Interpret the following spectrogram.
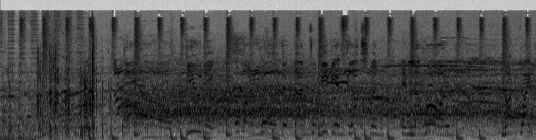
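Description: Background music with a steady beat over broadcast cricket audio: a sharp knock of the ball hitting the stumps about a second and a half in, then a stadium crowd cheering and clamouring.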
